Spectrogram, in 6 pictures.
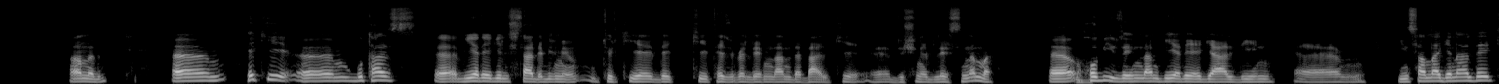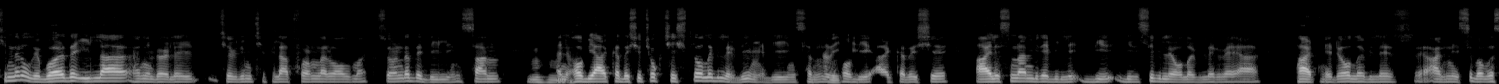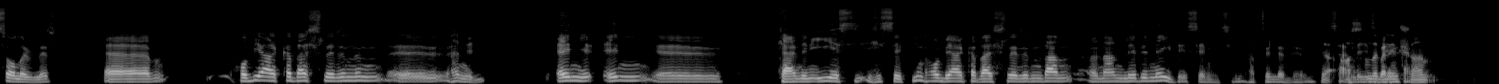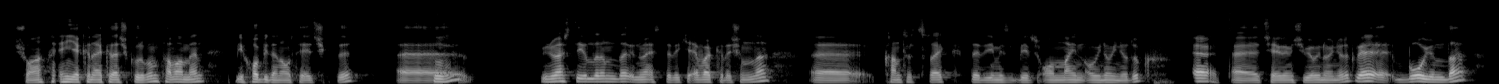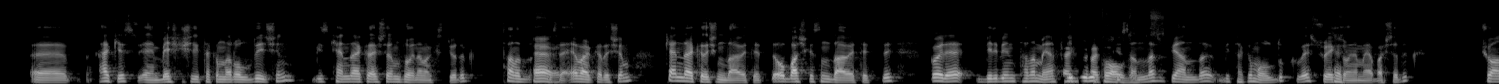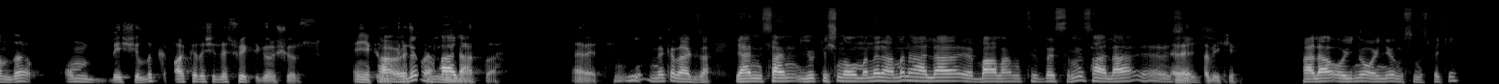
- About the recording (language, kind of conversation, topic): Turkish, podcast, Hobi partneri ya da bir grup bulmanın yolları nelerdir?
- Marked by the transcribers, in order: other background noise; other noise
